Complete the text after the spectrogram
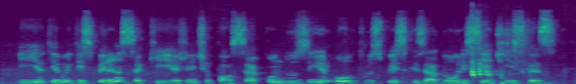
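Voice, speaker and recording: Noticeable background noise sits under a woman's voice. She keeps a moderate pace with hardly any pauses. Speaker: graduate student. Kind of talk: audience question. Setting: video call.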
